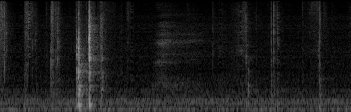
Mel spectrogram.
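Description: A deck of tarot cards being shuffled and handled by hand: scattered crisp card clicks, with two sharp snaps about a second in that are the loudest sounds.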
